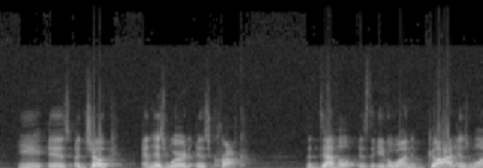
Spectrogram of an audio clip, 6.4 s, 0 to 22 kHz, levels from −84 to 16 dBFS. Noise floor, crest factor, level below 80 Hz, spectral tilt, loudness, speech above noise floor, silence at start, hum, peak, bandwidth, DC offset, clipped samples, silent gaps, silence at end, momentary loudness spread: -46 dBFS; 14 dB; -46 dBFS; -5.5 dB/octave; -13 LUFS; 33 dB; 0.25 s; none; 0 dBFS; 16.5 kHz; under 0.1%; 0.4%; none; 0 s; 12 LU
